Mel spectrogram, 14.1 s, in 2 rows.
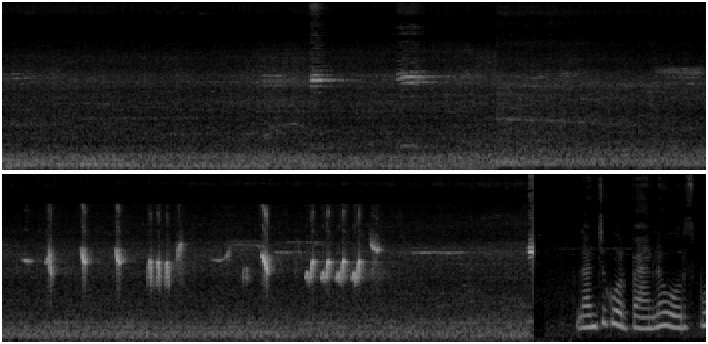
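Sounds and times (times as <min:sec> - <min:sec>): low background hum: 0:05.0 - 0:14.0
small birds chirping: 0:05.4 - 0:12.4.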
